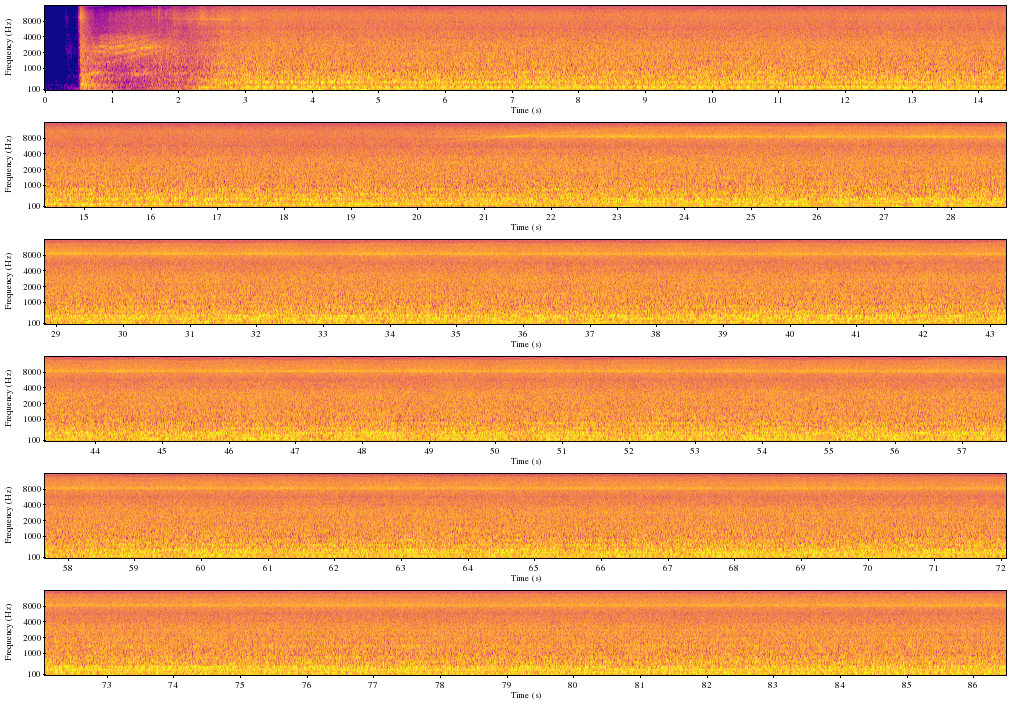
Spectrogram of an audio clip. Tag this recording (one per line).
Compressor
diesel
engine
generator
Ignition
motor
start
